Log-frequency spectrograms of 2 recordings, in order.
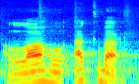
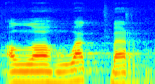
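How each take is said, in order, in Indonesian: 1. Kata kedua diawali dengan glottal stop. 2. Kata kedua diawali dengan bunyi w. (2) "mengganti uh, hamzahnya akbar dengan waw"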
